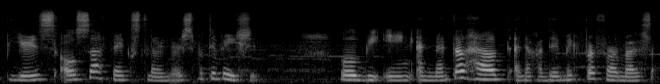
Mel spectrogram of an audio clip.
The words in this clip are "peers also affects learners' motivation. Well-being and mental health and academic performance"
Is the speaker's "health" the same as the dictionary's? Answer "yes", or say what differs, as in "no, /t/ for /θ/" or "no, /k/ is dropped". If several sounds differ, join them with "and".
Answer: no, /t/ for /θ/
